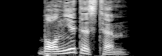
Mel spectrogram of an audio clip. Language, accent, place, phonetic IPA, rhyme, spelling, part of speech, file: German, Germany, Berlin, [bɔʁˈniːɐ̯təstəm], -iːɐ̯təstəm, borniertestem, adjective, De-borniertestem.ogg
- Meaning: strong dative masculine/neuter singular superlative degree of borniert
